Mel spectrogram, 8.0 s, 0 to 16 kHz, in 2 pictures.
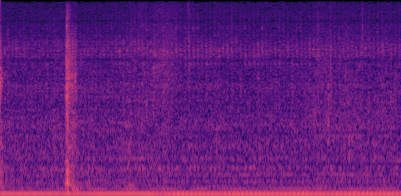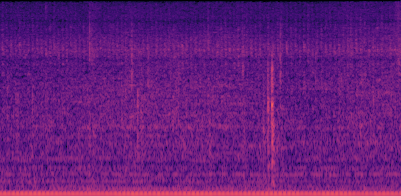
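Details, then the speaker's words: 1999 Mercedes R170 SLK test drive around the block after new rear discs and pads and handbrake adjustment: steady low engine and road hum, no scraping or rub; earlier rubbing suspected from bad handbrake adjustment is gone. "sounds good before you could hear the rubbing and i suspect that was because of the bad adjustment of the handbrake"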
